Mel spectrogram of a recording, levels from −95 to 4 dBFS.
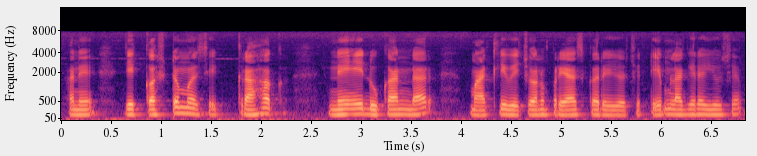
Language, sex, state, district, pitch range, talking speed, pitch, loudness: Gujarati, male, Gujarat, Valsad, 125-130 Hz, 160 wpm, 130 Hz, -19 LUFS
